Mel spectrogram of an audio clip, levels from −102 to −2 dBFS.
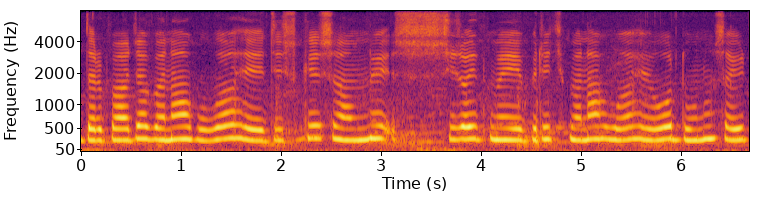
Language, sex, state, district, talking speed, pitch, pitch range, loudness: Hindi, female, Goa, North and South Goa, 145 wpm, 250 Hz, 240-265 Hz, -14 LUFS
